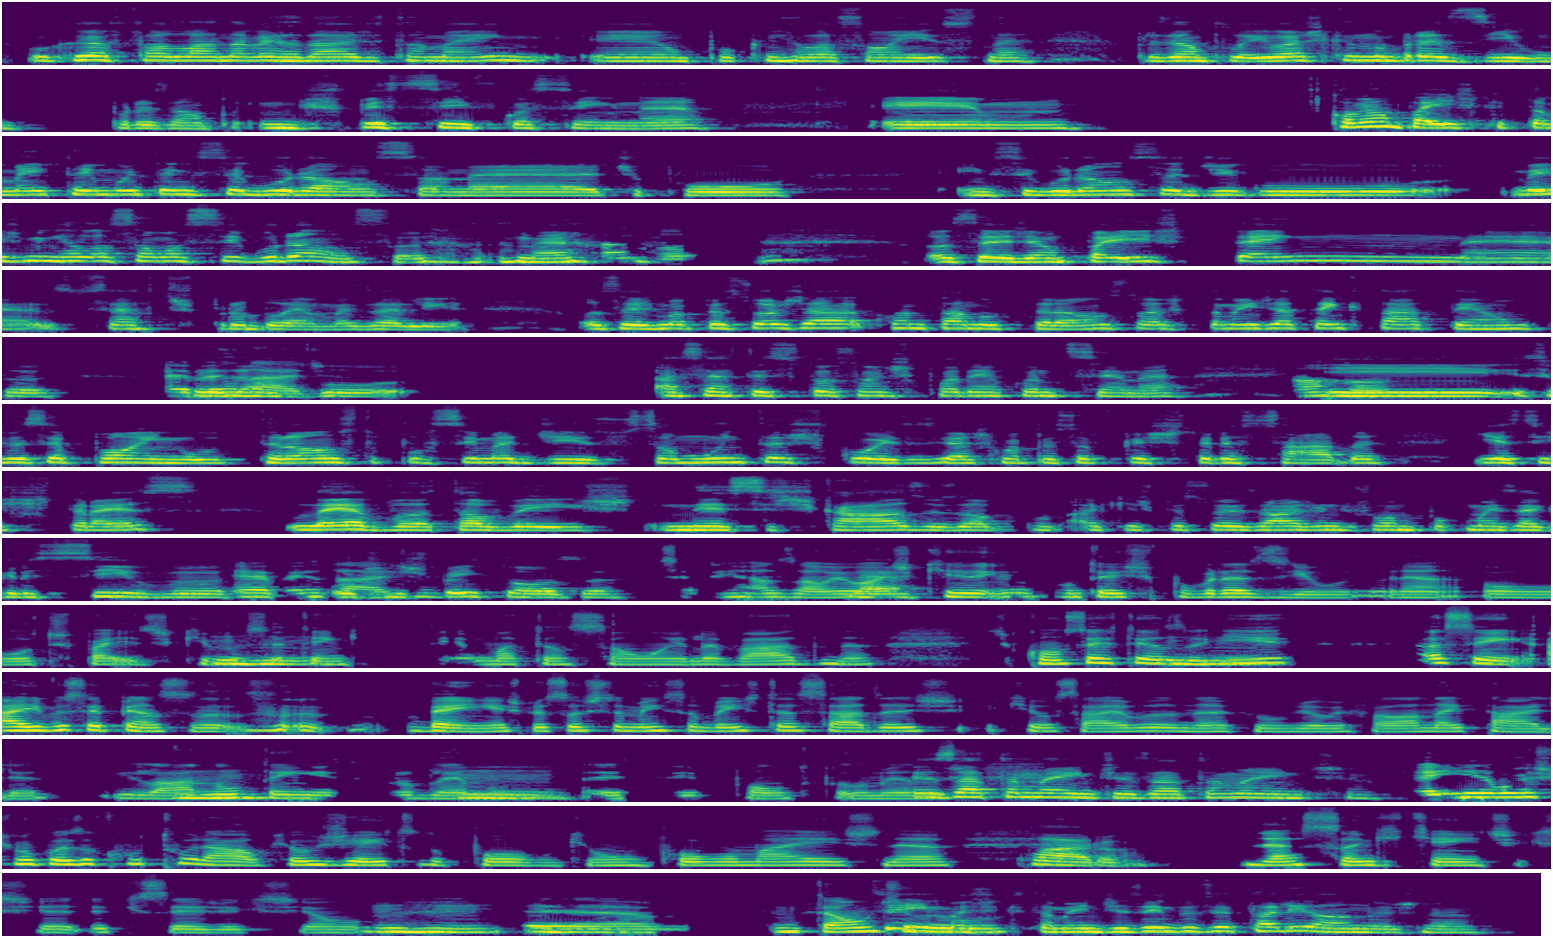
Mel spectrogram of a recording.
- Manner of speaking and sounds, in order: chuckle; chuckle
- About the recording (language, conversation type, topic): Portuguese, unstructured, O que mais te irrita no comportamento das pessoas no trânsito?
